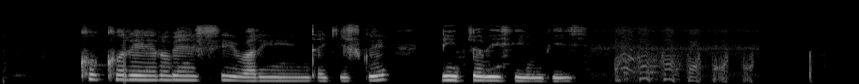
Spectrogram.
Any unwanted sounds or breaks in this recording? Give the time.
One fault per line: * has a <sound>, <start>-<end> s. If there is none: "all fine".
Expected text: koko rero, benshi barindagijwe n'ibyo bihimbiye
* has a laugh, 6.1-7.6 s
